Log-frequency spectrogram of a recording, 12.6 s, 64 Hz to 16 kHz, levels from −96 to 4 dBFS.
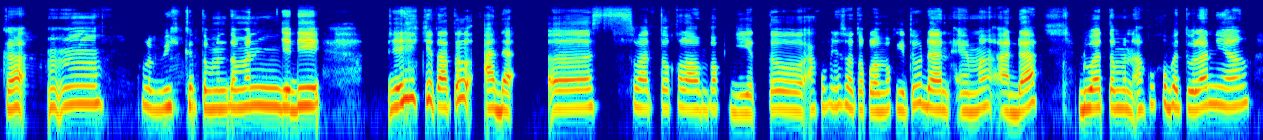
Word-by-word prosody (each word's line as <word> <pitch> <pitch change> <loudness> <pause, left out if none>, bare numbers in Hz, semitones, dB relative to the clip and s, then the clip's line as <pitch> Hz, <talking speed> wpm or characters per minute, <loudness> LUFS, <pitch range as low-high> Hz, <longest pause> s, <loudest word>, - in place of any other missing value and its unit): Kak, 235 +2 +3 0.2
mhm. 270 +3 -1 0.4
Lebih 240 +1 -2
ke 255 - 0
temen-temen, 240 +2 +1
jadi 250 +2 +5 0.7
jadi 295 +8 +6
kita 255 -7 +3
tuh 335 - +3 0.2
ada, 230 - +2 0.3
eee, 230 +2 +2
suatu 235 -3 -5
kelompok, 225 -1 -2
gitu 210 +3 -3
aku 225 +4 -8
punya 255 0 -6
suatu 220 -4 -3
kelompok 210 +2 -3
gitu, 240 +7 -3
dan 225 -4 +3
emang 205 +5 -4
ada, 205 +4 +3 0.4
2 235 +2 +4
temen 230 -1 -2
aku 215 +5 -7
kebetulan 245 -2 +1
yang, 255 +2 -2
235 Hz, 130 wpm, -23 LUFS, 220-250 Hz, 0.7 s, jadi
